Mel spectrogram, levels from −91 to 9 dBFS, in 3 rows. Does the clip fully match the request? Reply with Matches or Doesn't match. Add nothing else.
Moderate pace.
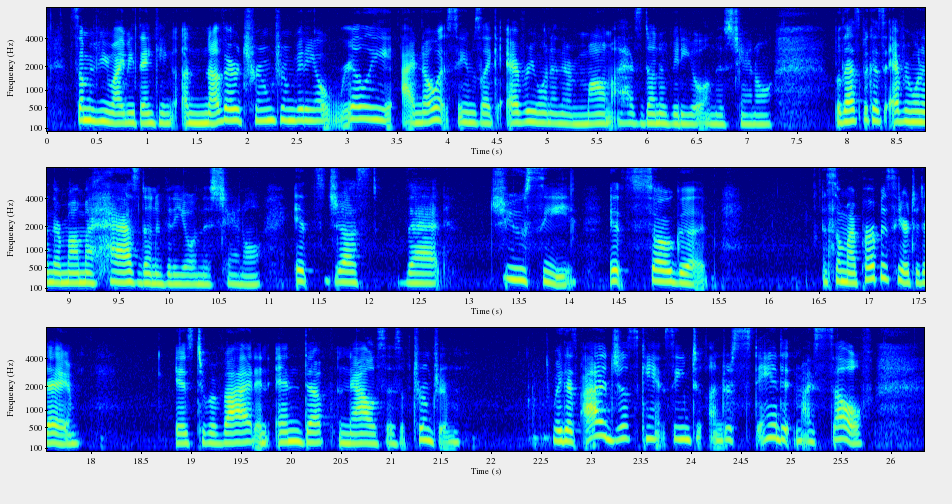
Matches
